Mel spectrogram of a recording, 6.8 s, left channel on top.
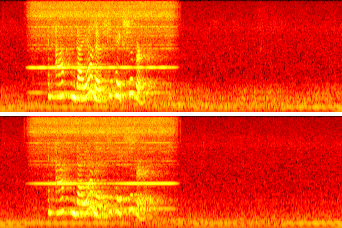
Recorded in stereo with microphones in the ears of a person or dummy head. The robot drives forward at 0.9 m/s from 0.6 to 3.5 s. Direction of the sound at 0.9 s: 20° left (ahead or behind).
